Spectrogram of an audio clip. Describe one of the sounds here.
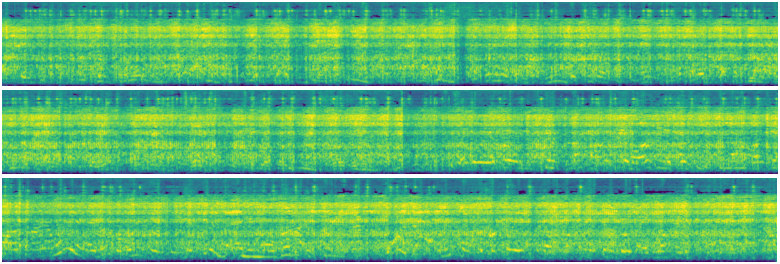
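A shortwave radio plays a faint, crackly broadcast with steady hiss and fading.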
